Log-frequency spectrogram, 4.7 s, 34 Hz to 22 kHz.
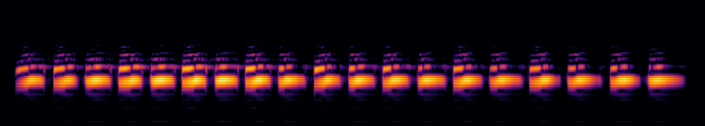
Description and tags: Different examples of a samba batucada instrument, making typical sqeaking sounds. Marantz PMD 671, OKM binaural or Vivanco EM35.
brazil, drum, groove, pattern, percussion, rhythm, samba, squeak, squeal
